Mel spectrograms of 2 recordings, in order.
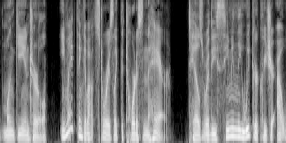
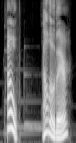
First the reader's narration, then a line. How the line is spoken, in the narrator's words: Turtle called out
